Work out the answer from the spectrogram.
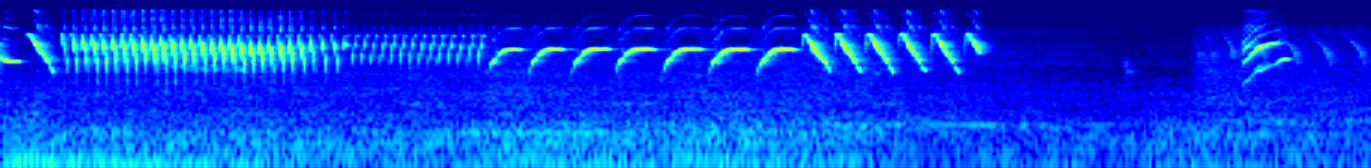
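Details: Training song of a Belgian canary for young birds: opens with a dense rapid trill, then evenly spaced upswept whistles and quick downslurred notes, followed by a pause and a short final flourish.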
